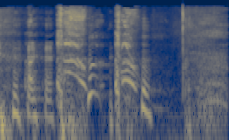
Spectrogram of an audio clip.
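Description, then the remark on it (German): A series of coughs, several harsh bursts in quick succession with a raspy, throaty edge, ending in one last sharp cough after a brief pause. “Einmal noch bitte aushusten.”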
